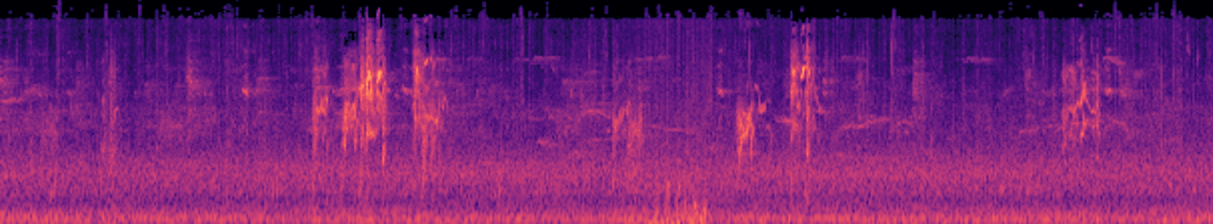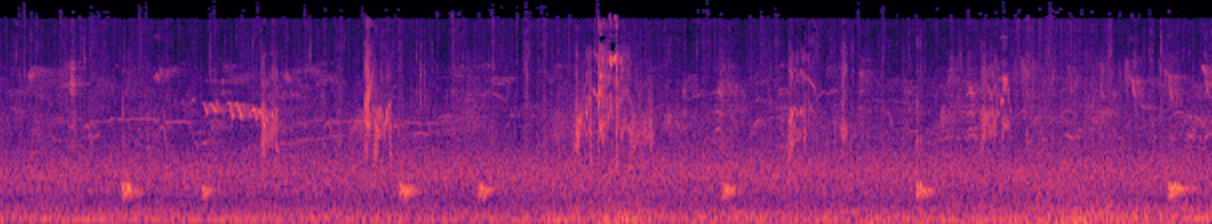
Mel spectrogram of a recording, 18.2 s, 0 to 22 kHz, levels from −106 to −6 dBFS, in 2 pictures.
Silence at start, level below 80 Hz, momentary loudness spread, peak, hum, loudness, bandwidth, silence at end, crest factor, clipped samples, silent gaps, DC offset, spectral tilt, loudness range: 0 s; -50 dBFS; 15 LU; -8 dBFS; none; -36 LUFS; over 20 kHz; 0 s; 30 dB; under 0.1%; none; under 0.1%; -1 dB/octave; 11 LU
